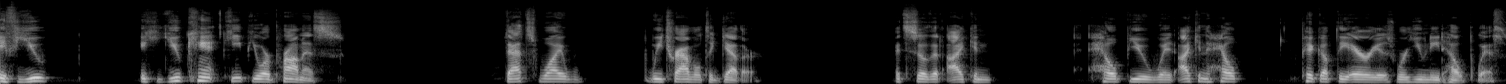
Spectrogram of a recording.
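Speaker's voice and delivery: soft half-whisper in a character voice. Voicing a character who comforts a companion in the rain: half-whispering in character. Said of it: "just whispers".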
